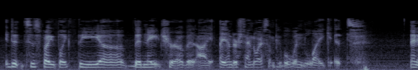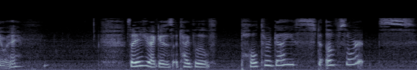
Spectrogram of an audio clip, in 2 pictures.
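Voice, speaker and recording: This horror-game commentator, a video creator, speaks casually, haltingly and in a rambling way, with dull lo-fi microphone sound. The medium-pitched voice is a little mellow with a breathy edge.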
